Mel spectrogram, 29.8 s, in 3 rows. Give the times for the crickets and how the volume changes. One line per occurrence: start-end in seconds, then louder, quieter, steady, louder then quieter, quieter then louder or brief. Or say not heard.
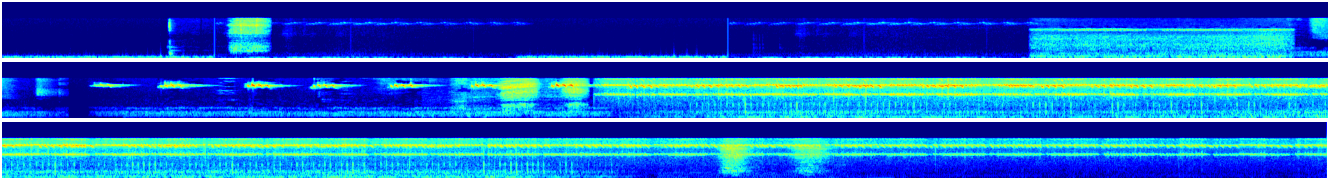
0.0-29.7 louder then quieter.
